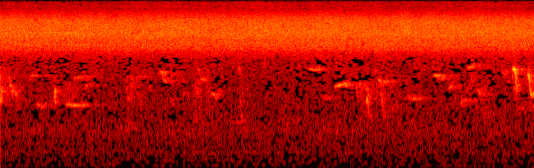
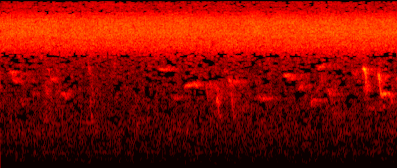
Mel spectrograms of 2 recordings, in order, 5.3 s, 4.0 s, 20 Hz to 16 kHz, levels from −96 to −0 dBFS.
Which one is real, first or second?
first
